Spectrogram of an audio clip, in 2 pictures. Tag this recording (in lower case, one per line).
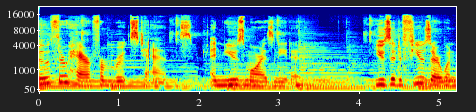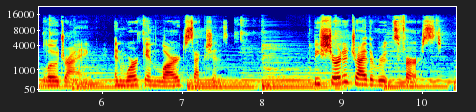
speech
music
